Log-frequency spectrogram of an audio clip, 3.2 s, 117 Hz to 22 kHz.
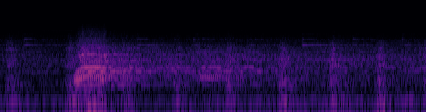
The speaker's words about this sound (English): the notes on the back of the record cover tell me this is Relief Express Train 333. Put on to cope with the extra number of holiday travellers. A short blast from the whistle,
